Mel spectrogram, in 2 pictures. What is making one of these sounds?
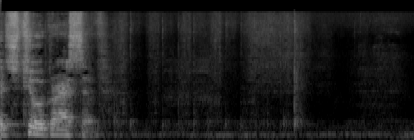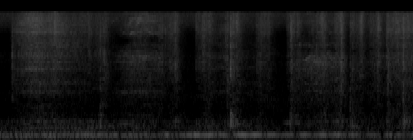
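A shaving brush swishes and scrubs lather on a face.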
